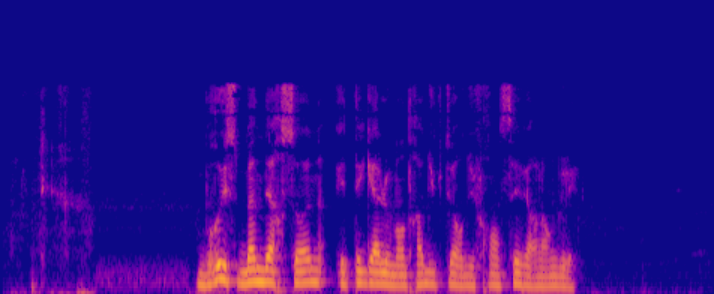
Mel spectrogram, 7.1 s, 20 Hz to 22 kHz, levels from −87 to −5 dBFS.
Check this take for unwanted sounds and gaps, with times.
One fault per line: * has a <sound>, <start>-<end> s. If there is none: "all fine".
all fine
